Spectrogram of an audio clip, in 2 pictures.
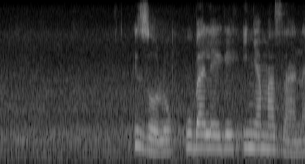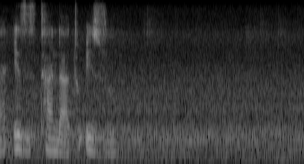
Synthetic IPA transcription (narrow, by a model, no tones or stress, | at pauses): izɔlɔk̬uɓalɛk̬ɛiɲamazanaʔezisi̥tʰandʱatʰuʔezuːlu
